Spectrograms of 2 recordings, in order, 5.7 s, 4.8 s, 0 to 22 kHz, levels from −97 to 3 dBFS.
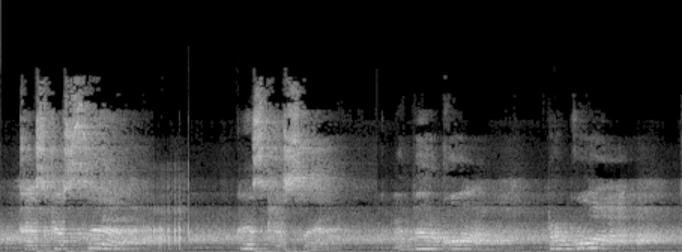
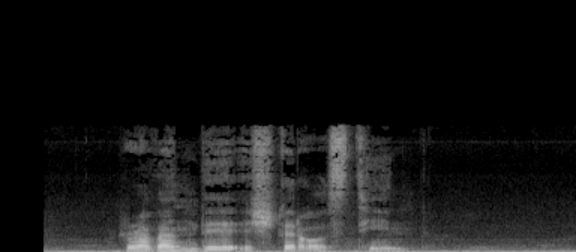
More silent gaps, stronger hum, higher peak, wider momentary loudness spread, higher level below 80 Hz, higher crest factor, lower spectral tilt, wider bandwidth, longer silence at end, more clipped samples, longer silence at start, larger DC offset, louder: neither; neither; first, -6 dBFS vs -10 dBFS; second, 10 LU vs 20 LU; first, -50 dBFS vs -58 dBFS; second, 14 dB vs 20 dB; second, 0.5 dB/octave vs -5.5 dB/octave; first, 16 kHz vs 11.5 kHz; about the same, 0 s vs 0 s; neither; second, 0 s vs 0.35 s; neither; first, -19 LUFS vs -28 LUFS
